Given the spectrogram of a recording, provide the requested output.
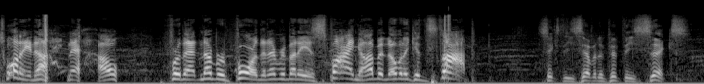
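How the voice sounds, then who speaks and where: Loud and shouting, a man speaks at a fairly quick pace with a high pitch and lively intonation. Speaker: play-by-play sports announcer. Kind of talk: live commentary. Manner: loud, yelling.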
